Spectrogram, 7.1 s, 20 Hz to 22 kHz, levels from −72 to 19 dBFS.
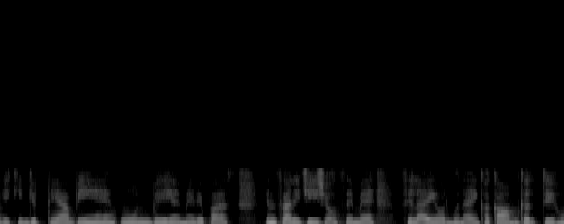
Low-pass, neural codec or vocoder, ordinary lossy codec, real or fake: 5.4 kHz; codec, 16 kHz, 0.5 kbps, X-Codec, WavLM features, trained on Multilingual LibriSpeech; none; fake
